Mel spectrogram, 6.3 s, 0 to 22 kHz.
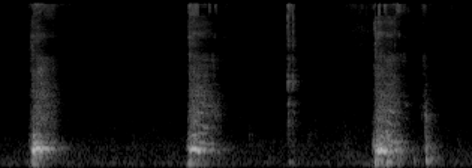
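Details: Dog coughing (recorded 30.10.25, 00:20): about five harsh, throaty cough bursts at irregular intervals in a quiet room.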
